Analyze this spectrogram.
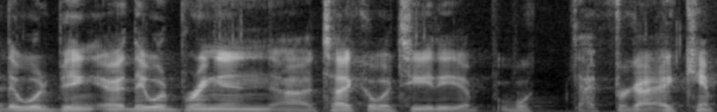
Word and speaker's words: Waititi: And you did say his name correctly. Oh, I did. Okay, Taika. Is it Waititi or Watiki? Is it Waititi? Titi.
